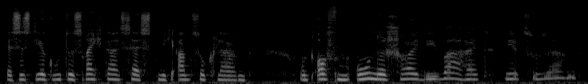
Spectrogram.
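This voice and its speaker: An actress playing a worldly, self-possessed woman of twenty, declaiming classical German verse with measured elegance in a radio drama. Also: fairly high pitch, little pitch movement, vocal fry, a little mellow, breathy edge. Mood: contrite.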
